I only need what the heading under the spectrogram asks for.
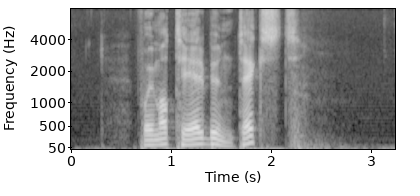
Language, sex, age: Norwegian, male, 48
